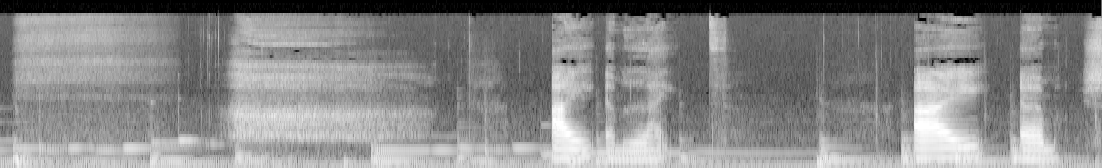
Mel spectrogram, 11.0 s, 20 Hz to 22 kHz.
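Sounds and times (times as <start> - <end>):
deep breath inhale during a guided affirmation exercise: 0.0 - 5.2
soft sustained music: 0.0 - 11.0
speech: 5.5 - 6.8, 9.2 - 11.0.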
